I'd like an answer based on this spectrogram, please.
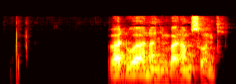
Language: Taita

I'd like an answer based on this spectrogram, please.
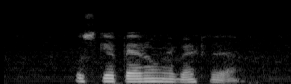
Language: Urdu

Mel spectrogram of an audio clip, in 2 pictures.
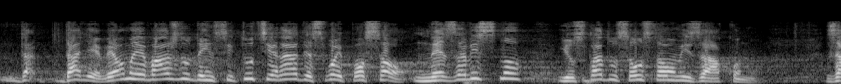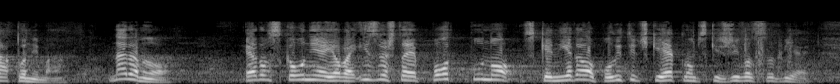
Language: Serbian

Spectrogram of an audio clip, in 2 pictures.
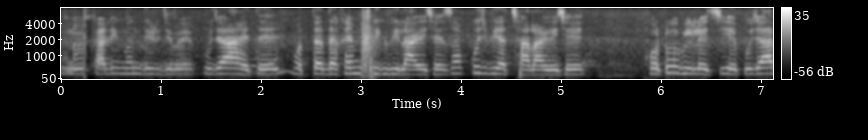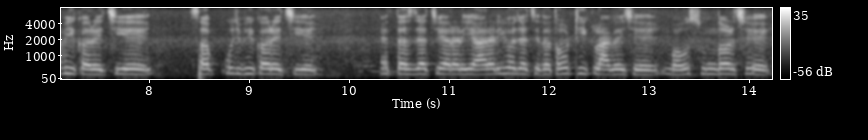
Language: Maithili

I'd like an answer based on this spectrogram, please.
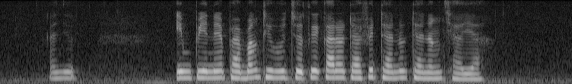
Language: Javanese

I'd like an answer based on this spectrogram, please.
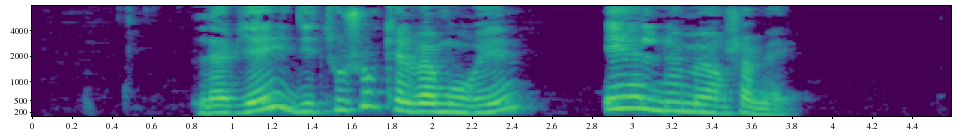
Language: French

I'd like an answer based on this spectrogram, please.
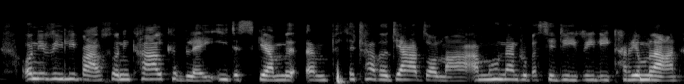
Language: Welsh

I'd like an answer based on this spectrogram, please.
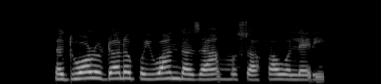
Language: Pashto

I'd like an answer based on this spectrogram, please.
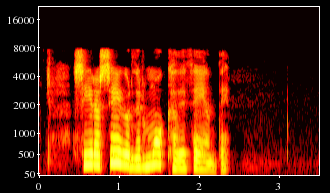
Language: Icelandic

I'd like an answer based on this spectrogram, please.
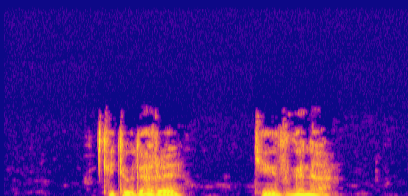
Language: Bashkir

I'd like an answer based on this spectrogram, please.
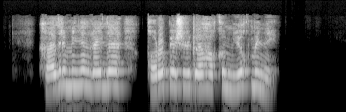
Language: Bashkir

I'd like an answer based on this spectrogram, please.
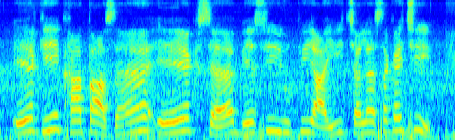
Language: Maithili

